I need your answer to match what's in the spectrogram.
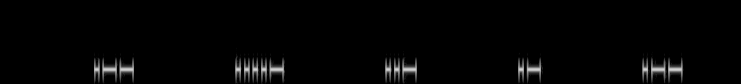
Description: Morse code, heard as a keyed tone, about 28 wpm, spaced as for 8 wpm, 700 Hz. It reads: W4UAW
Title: USA Call Signs - 8x Character Spacing - 28wpm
